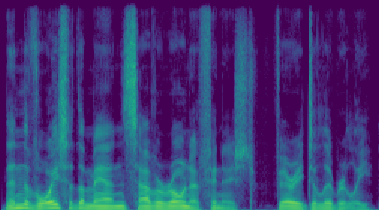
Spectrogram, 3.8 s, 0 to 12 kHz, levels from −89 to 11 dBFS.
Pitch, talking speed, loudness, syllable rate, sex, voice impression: 115 Hz, 160 wpm, -17 LUFS, 6.4 syllables/s, male, very masculine, adult-like, middle-aged, slightly thick, slightly tensed, slightly weak, bright, soft, clear, slightly fluent, very cute, very cool, intellectual, very sincere, very calm, very mature, very friendly, reassuring, very unique, elegant, sweet, lively, very kind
